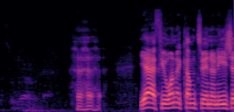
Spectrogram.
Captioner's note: laugh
